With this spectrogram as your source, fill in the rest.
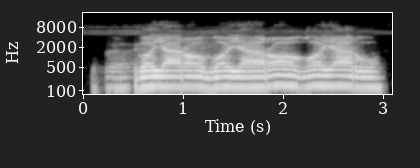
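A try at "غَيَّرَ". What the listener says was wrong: Ulangi, ro-nya yang kelihatan panjang. Ro, kalau tadi jadinya nggak kelihatan panjang.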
